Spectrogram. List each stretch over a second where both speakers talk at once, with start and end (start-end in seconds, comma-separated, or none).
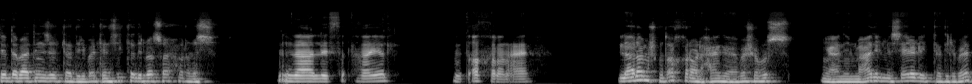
none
